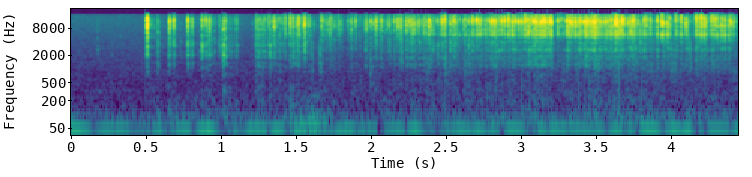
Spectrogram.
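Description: A utility knife scrapes shavings off the crosshatched top of a solid, dry brown soap bar held in the hand, and the flakes crumble away. Quick, crisp scratches start with sharp clicks around half a second in. They build into a continuous bright, rasping crackle that stays mostly in the high range.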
